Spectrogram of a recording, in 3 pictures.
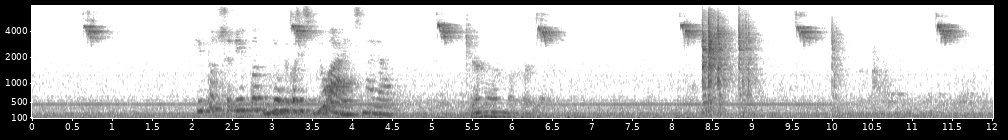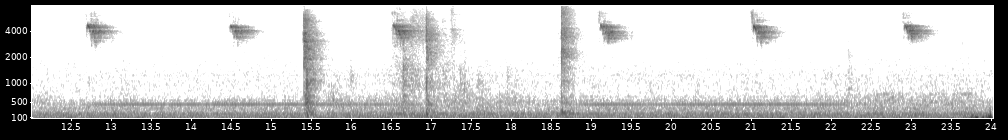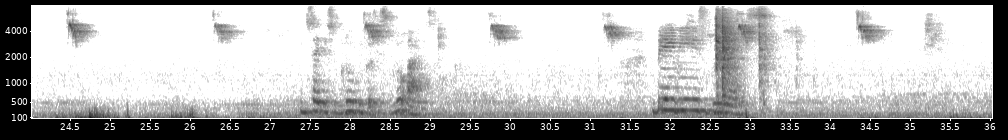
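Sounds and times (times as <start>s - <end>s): faint steady hum: 0.0s - 36.0s
bird chirping: 0.6s - 1.1s, 5.0s - 5.6s, 6.2s - 6.7s, 8.1s - 8.5s, 9.5s - 10.1s, 11.2s - 11.8s, 12.6s - 13.2s, 14.4s - 15.0s, 16.5s - 16.9s, 19.0s - 19.6s, 21.0s - 21.5s, 22.8s - 23.4s, 24.4s - 25.0s, 26.2s - 26.8s, 29.7s - 30.2s, 31.1s - 33.6s, 34.3s - 35.6s.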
